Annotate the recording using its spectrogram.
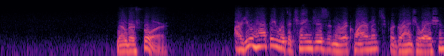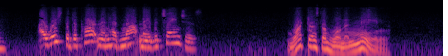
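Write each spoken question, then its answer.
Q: What does the woman mean?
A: She is not happy the department made the changes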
